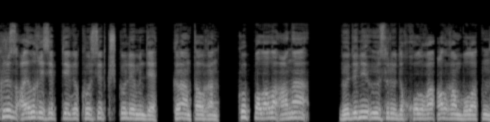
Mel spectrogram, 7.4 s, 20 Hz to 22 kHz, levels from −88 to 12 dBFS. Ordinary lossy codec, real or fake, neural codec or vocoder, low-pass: none; fake; vocoder, 48 kHz, 128 mel bands, Vocos; 9.9 kHz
